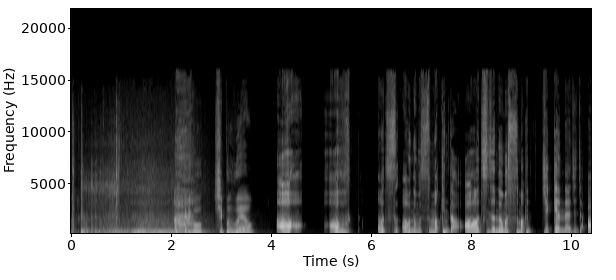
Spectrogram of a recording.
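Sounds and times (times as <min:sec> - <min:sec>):
bus engine starting and driving off: 0:00.3 - 0:03.0
speech: 0:02.3 - 0:10.3.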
